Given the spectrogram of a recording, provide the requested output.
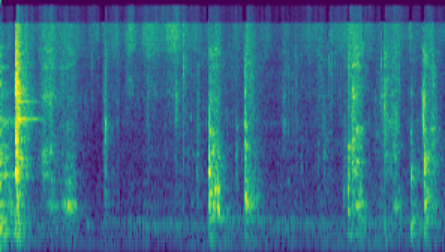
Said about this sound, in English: I shall do a little mixy stir up of the onions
